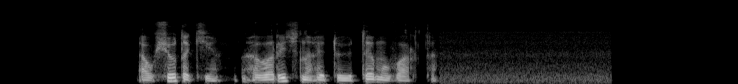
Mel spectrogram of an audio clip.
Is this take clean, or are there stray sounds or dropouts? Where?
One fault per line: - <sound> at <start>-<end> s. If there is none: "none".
none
